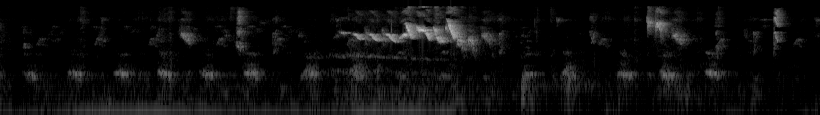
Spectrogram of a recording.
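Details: Rufous-collared sparrow males, kept with females and stirred up to fight, deliver a loud, high, thin whistled song in mid-clip. Soft low chirps repeat about every half second throughout, and a steady low hum runs underneath.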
